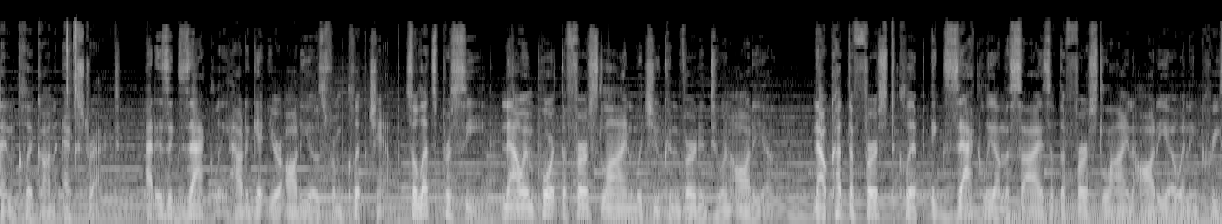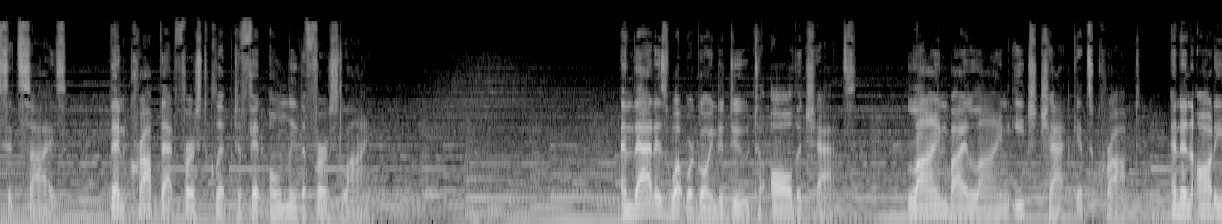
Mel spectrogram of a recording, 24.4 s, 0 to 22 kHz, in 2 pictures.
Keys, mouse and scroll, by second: 8.0 space, 13.3 space.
